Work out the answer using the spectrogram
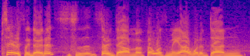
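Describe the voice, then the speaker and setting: A young man hosting a gaming video, calling a wrestling match play-by-play with excitable shouts and rambling asides. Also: on the high side, moderate pace. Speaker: gaming channel host. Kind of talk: play-by-play wrestling commentary over gameplay.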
